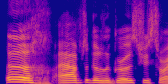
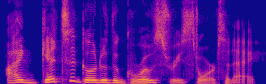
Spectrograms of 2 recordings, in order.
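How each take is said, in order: First: It is said in an annoyed, drained tone. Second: It is said in a cheerful, grateful tone.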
